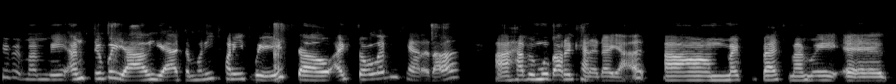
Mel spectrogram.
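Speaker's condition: Deaf; wears hearing aid

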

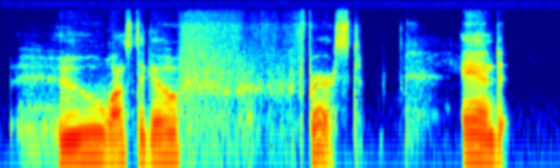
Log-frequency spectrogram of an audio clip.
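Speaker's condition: Stuttering; stuttering since childhood, severe in middle and high school, could not get words out, several intensive camps when younger; still stutters, communicating virtually more challenging, more anxiety; word and part-word repetitions, blocks on own name; blocks

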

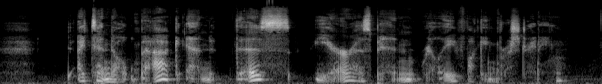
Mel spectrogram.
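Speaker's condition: Spasmodic dysphonia; diagnosed seven months ago

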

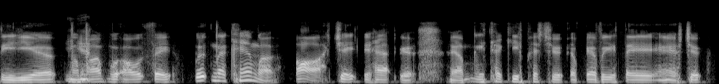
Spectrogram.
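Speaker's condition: Deafness; cannot hear well

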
